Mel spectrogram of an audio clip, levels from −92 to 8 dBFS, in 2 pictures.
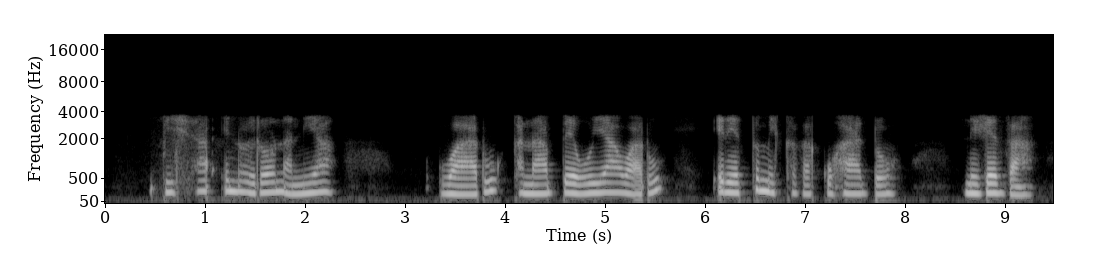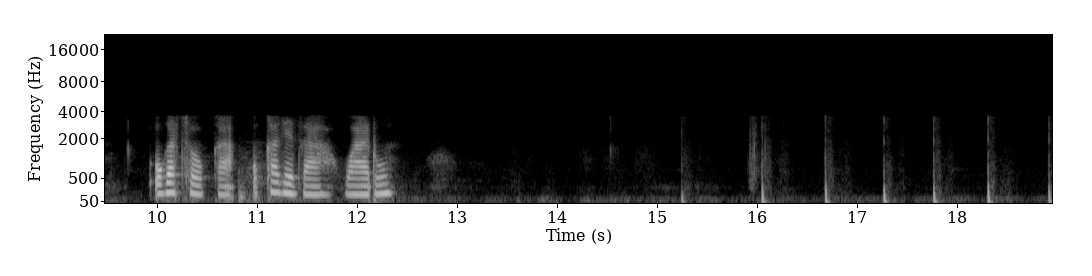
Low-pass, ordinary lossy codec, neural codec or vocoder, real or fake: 3.6 kHz; none; none; real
